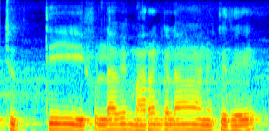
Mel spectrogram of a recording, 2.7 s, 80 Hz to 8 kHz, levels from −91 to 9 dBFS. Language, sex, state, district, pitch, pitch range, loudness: Tamil, male, Tamil Nadu, Kanyakumari, 120 Hz, 115-125 Hz, -14 LUFS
